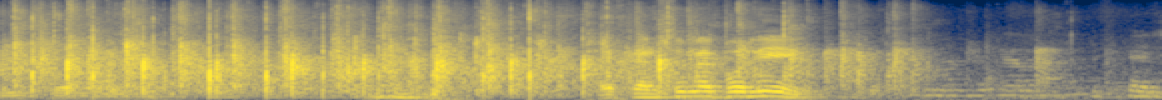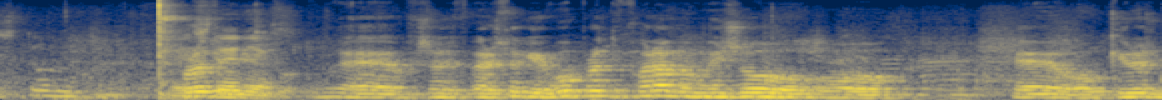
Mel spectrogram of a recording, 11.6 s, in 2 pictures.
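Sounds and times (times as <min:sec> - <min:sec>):
audience applause: 0:00.0 - 0:05.4
speech: 0:03.2 - 0:04.2, 0:06.1 - 0:11.6.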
